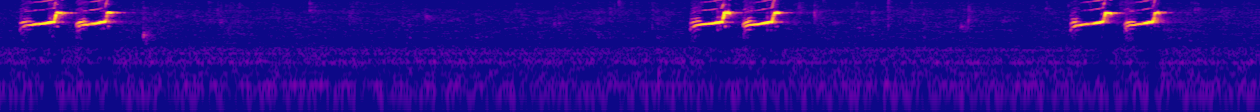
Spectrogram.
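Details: Cucak ranting, the sooty-headed bulbul, gives three doubled whistles with quick upslurred notes, spaced about two to three seconds apart, against a continuous soft background of trickling water.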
